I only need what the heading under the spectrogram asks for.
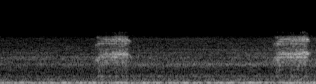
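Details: ['Owl heard at night, 28 December 2014 at 9:42 PM, as the male brings the third mouse; a pair of rasping, hiss-like screeches nearly two seconds apart over a steady low drone.']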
